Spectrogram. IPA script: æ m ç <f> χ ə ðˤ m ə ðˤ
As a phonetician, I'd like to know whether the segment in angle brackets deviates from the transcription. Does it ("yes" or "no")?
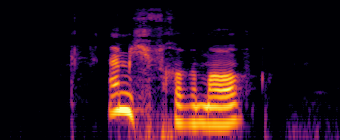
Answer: no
